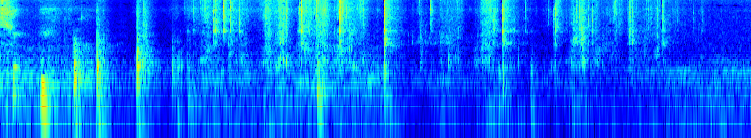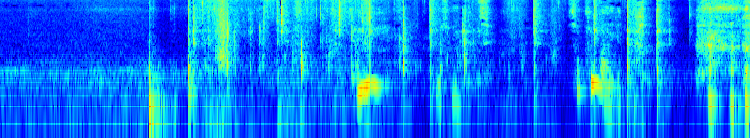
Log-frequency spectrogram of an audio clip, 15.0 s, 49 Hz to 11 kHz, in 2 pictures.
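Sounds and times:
utensils tapping dishes: 0:01.7 - 0:07.0, 0:09.4 - 0:14.5
wet chewing: 0:01.8 - 0:07.1, 0:09.4 - 0:14.5.

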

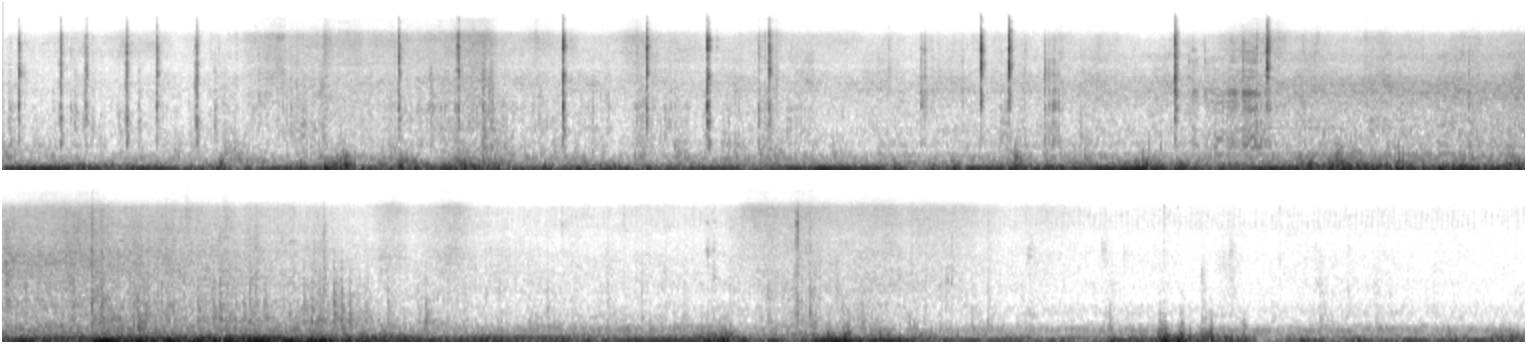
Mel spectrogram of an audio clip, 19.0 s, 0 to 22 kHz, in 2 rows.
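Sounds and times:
chairlift humming: 0:00.0 - 0:18.8
rumble with rushing noise: 0:00.0 - 0:19.0
sharp clicks: 0:02.5 - 0:06.6.

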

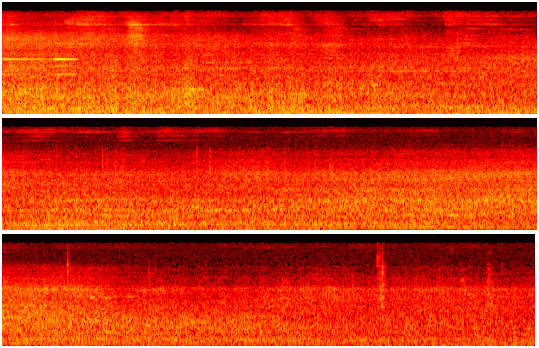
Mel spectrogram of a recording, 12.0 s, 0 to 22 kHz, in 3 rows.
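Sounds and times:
freight train rolling past: 0:00.0 - 0:07.3.

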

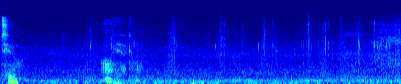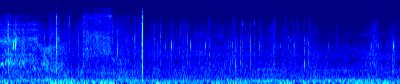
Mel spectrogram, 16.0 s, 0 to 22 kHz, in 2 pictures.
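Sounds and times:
light ticking of reel and rod: 0:01.6 - 0:16.0
reel engaging click: 0:04.3 - 0:04.6, 0:05.2 - 0:14.3
fishing line hissing off reel: 0:05.2 - 0:10.9.

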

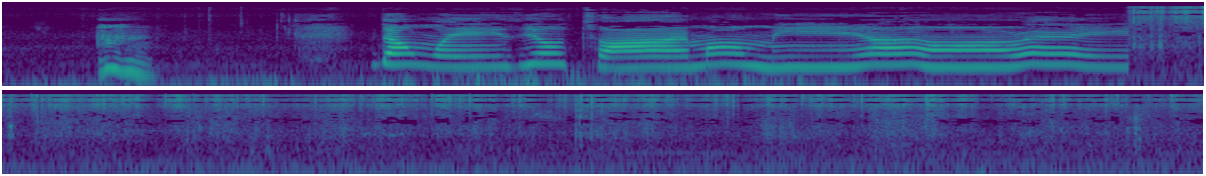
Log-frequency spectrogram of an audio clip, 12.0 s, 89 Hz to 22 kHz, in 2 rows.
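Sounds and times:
wind rumbling on microphone: 0:01.0 - 0:05.0.

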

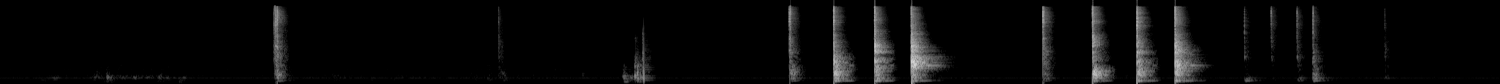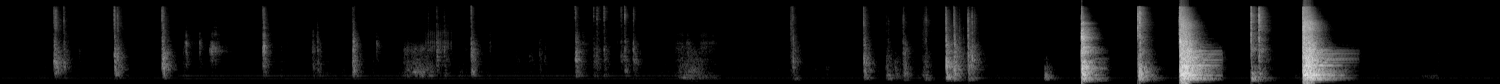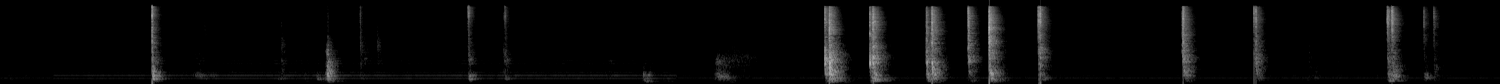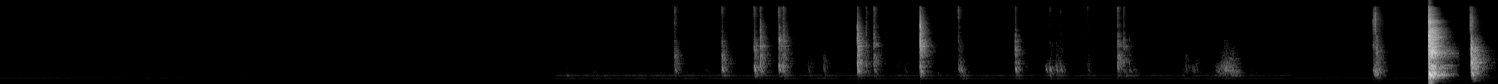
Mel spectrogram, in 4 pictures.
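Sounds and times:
magnetic balls clicking together: 0:12.4 - 0:13.3, 0:15.5 - 0:21.5, 0:38.2 - 0:40.6, 0:51.8 - 0:53.0, 0:53.6 - 0:56.4.

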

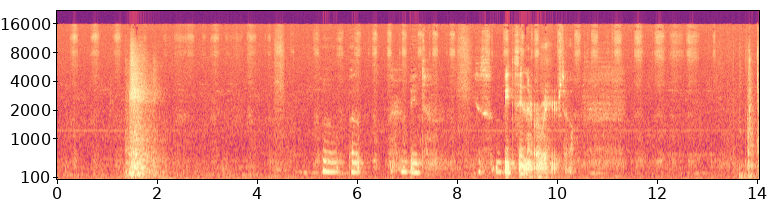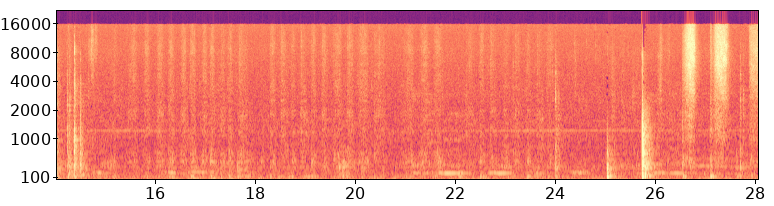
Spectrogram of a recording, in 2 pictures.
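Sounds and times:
pencil scratching on paper: 0:00.2 - 0:01.4, 0:02.3 - 0:13.2, 0:15.5 - 0:24.0.

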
